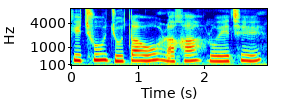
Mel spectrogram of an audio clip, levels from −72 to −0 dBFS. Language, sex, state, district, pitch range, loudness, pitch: Bengali, female, West Bengal, Alipurduar, 240-275 Hz, -14 LUFS, 255 Hz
